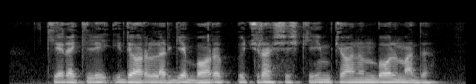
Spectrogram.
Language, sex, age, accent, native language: Uzbek, male, 18-24, Farg'ona, Uzbek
